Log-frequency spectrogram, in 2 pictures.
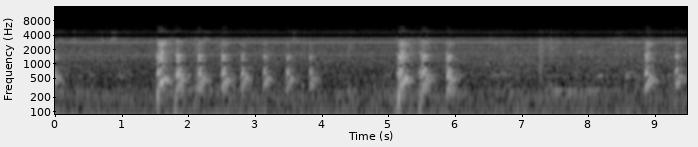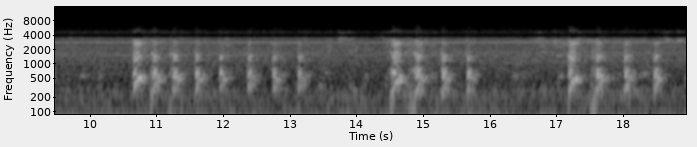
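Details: Male Siberian husky barking in his sleep, seemingly dreaming and unable to stop: soft, muffled woofs in quick bursts of four to seven, four bursts spread across the recording with short pauses between.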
